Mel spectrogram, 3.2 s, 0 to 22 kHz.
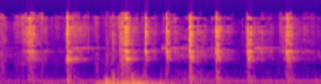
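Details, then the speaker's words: Samsung RS263TDRS refrigerator: sharp uneven clicks over a faint hum as the evaporator fan blades strike ice built up on the back, stopping cool air circulation; fix by swapping or thawing the fan. "you can hear that clicking. That's what circulates all the cool air in your refrigerator, and when all of this starts to fill up with ice and builds up on the back side, you get that issue."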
